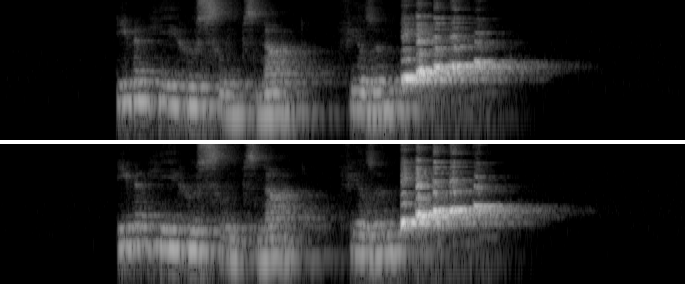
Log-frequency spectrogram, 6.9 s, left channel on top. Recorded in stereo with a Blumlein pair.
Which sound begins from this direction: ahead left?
A man speaking, at 1.2 s.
